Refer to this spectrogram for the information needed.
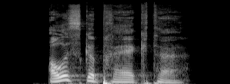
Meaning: inflection of ausgeprägt: 1. strong/mixed nominative/accusative feminine singular 2. strong nominative/accusative plural 3. weak nominative all-gender singular
- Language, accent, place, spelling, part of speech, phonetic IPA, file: German, Germany, Berlin, ausgeprägte, adjective, [ˈaʊ̯sɡəˌpʁɛːktə], De-ausgeprägte.ogg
